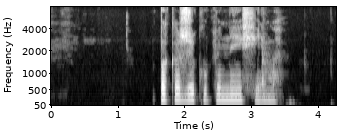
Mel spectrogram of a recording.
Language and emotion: Russian, neutral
